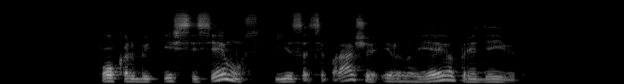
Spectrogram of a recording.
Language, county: Lithuanian, Klaipėda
